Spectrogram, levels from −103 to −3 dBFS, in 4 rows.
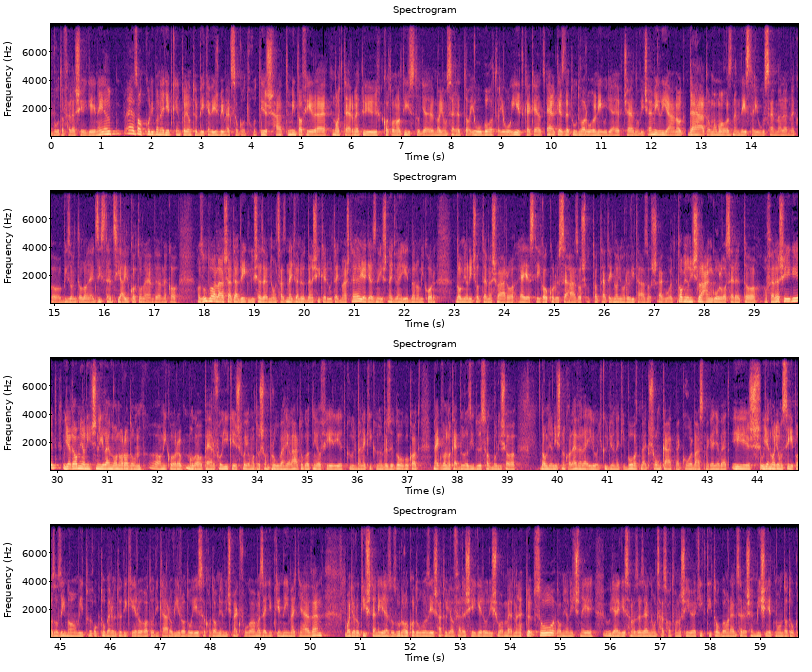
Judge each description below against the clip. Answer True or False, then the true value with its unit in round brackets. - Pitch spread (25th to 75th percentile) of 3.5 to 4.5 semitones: False (2.8 semitones)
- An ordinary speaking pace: False (160 wpm)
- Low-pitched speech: True (120 Hz)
